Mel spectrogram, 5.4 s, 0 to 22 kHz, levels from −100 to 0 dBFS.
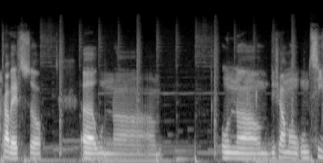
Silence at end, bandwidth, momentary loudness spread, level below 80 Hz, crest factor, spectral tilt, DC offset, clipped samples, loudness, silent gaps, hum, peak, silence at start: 0 s; 11 kHz; 22 LU; -40 dBFS; 22 dB; -5.5 dB/octave; under 0.1%; under 0.1%; -23 LUFS; none; none; -2 dBFS; 0 s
